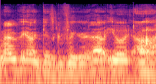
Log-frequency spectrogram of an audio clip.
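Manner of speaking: ordinary delivery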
